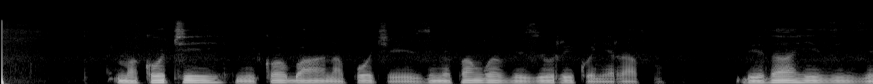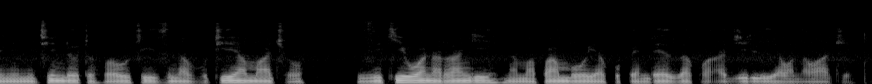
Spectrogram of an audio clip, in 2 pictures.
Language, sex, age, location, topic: Swahili, female, 18-24, Nairobi, finance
